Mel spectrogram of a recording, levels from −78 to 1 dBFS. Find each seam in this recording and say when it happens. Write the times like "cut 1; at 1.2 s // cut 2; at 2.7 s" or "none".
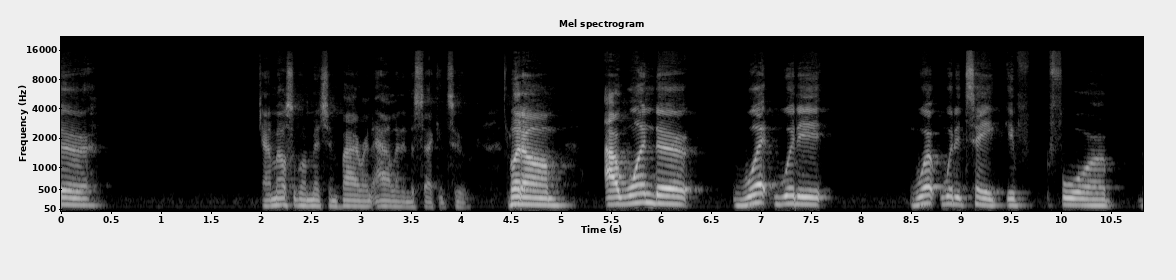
none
